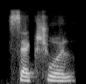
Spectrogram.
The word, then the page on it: sexual: Indian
